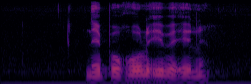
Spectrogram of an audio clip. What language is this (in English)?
Northern Sotho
